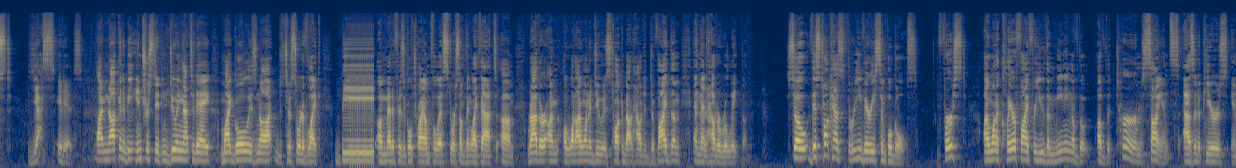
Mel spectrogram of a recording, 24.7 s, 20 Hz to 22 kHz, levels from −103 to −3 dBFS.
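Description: At 7.01 s the system stalled while the audio hardware kept replaying its ring buffer, a system hang loop. One 46.44 ms slice, which fits a 2048-sample buffer, repeats ten times at 21.5 Hz until 7.48 s. The result is a rattling buzz in place of roughly half a second of sound.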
